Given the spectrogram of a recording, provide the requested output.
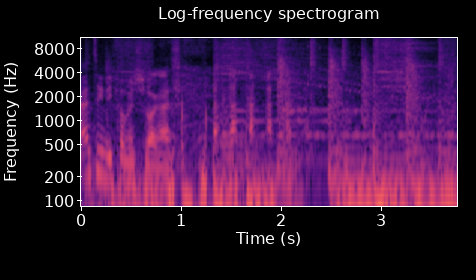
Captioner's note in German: lacht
